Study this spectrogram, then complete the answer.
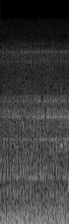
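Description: Helicopter rotor and engine noise from the FlightGear flight simulator's multiplayer chopper, a quiet, continuous dense whir with low thudding texture and no gaps.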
